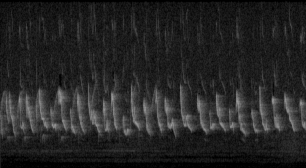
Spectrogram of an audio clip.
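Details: Warbling white-eye (Zosterops japonicus), song.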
